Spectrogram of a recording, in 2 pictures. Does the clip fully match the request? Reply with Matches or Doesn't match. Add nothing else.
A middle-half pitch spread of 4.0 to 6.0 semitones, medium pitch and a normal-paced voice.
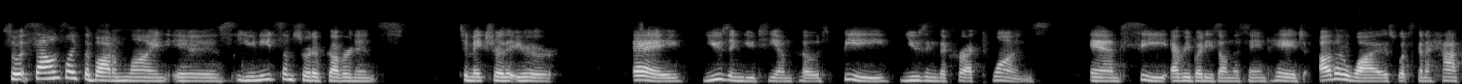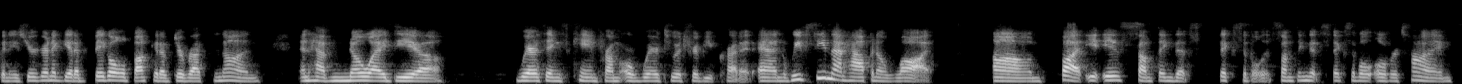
Doesn't match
